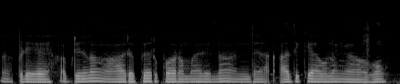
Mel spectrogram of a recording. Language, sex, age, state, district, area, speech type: Tamil, male, 18-30, Tamil Nadu, Namakkal, rural, spontaneous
